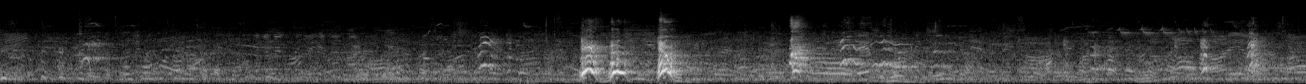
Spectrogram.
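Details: Ibizan Hound (Podenco Ibicenco) at a dog show in Österbybruk, 29 May 2016. A handful of sharp, loud barks burst out in a cluster mid-recording, followed by a lone bark, over steady crowd chatter and talking.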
